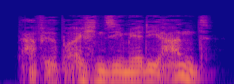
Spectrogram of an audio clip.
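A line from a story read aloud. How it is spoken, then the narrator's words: Growled. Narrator (German): knurrte er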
